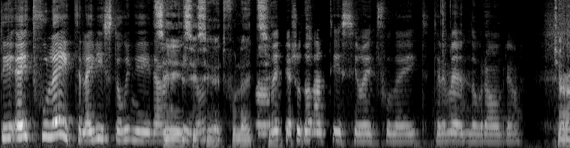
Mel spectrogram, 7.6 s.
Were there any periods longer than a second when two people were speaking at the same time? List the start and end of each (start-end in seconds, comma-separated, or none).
2.0-3.7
